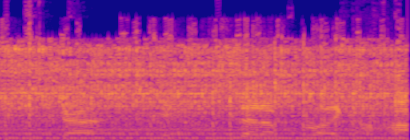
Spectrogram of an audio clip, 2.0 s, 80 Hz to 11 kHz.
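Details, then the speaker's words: STIHL MS 180 C chainsaw on 93-octane synthetic mix, full cold start after sitting overnight on half choke: steady fast two-stroke buzz with even firing and no misses, high idle until a little throttle releases the choke. "starts right up all you do is give a little gas it releases it"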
